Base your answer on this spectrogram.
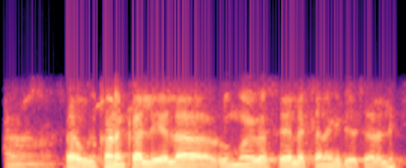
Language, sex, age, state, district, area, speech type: Kannada, male, 18-30, Karnataka, Chitradurga, rural, conversation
